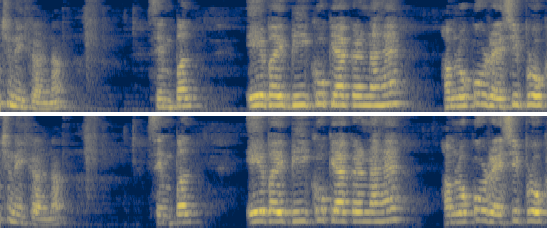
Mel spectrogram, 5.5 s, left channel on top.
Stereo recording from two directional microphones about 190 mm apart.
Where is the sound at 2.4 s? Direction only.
15° right (ahead or behind).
